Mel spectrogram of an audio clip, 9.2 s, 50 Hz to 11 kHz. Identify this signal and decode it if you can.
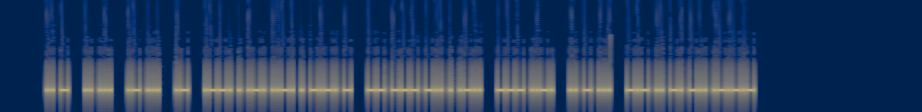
Morse code, heard as a keyed tone, about 50 wpm, 700 Hz. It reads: IT IS AS A PERFECT MODEL OF ITS KIND.
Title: Sentences from Top 1000 Words 50wpm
